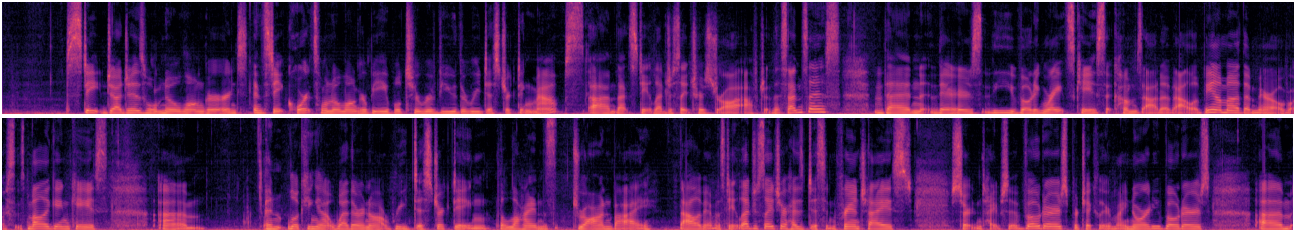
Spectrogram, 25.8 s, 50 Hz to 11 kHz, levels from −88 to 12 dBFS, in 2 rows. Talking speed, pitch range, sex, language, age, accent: 160 wpm, 175-210 Hz, female, English, 20-39, American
